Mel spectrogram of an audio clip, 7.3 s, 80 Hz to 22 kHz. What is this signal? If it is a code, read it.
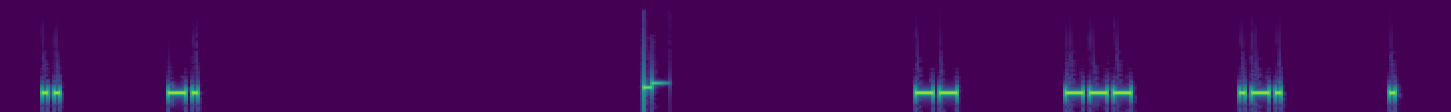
Morse code, heard as a keyed tone, about 40 wpm, spaced as for 14 wpm, 700 Hz. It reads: IN MORE
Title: 6x Character Spacing - Top 200 Words - 40wpm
